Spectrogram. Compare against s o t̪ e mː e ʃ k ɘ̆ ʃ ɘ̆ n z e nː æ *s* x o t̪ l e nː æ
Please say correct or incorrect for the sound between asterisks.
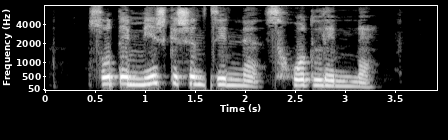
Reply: correct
